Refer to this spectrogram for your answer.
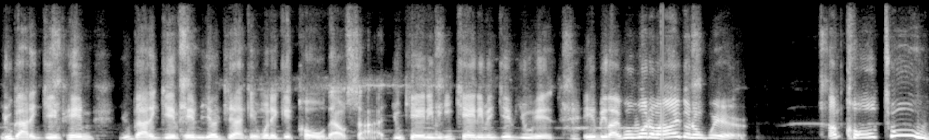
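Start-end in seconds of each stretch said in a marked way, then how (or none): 6.2-9.3 very high, sing-song, whiny crybaby voice. Mocking another man who won't give up his jacket: imitating a whiny crybaby. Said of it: "he just sounded like a big crybaby".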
